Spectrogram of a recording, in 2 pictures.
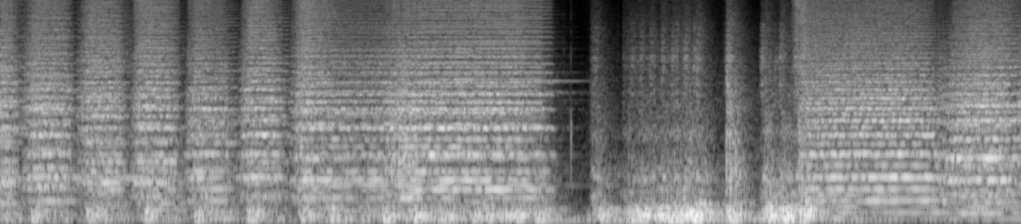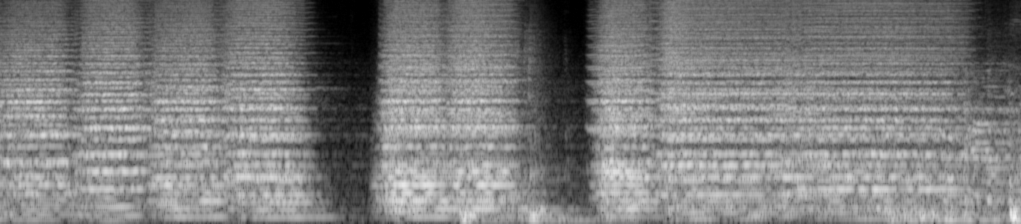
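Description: A large university marching band's brass section, trumpets, trombones and sousaphones, playing a loud piece live in the open air. The music breaks off sharply for a moment about ten seconds in and again briefly at about twelve seconds before carrying on.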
